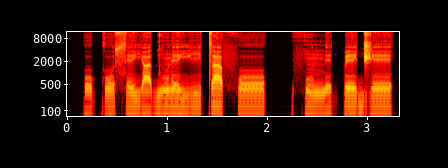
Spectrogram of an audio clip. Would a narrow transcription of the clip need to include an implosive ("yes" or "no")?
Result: no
